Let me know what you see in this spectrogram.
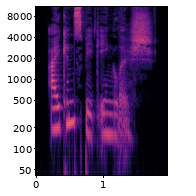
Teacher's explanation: Note that the auxiliary verb can is not stressed. It is in its so-called weak form.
